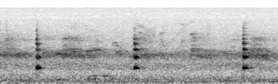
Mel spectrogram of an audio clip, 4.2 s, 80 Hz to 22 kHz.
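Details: Black-winged stilt at Vrbenské rybníky ponds near České Budějovice, Czech Republic, recorded 11 June 2016: three short, sharp, yelping calls spaced about one and a half seconds apart over a steady hiss of distant background sound.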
